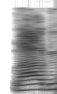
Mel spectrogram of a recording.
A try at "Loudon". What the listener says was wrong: You put a W in there because it's your Boston accent or your Mass accent. You don't always pronounce things the way they're spelled. I hear loud. Loud.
